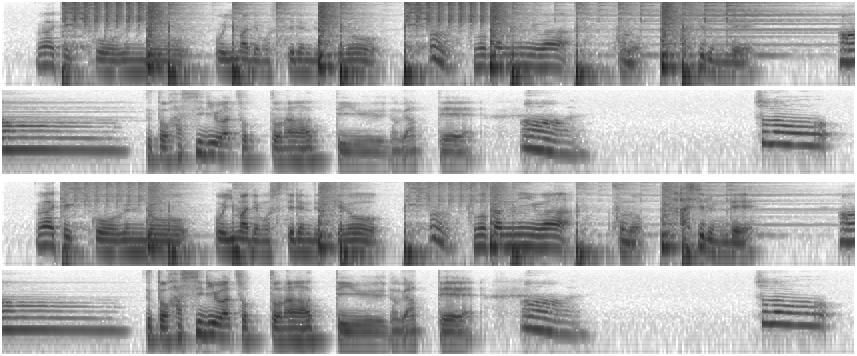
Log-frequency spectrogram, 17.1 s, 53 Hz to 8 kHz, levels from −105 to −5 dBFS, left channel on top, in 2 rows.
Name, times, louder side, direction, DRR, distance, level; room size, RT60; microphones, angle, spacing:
voice 1, 0.3-3.8 4.7-5.7 6.1-7.5 10.0-13.2, right 5 dB, 60° right, 0.4 m, -35 dB
sound 1, 0.6-2.0 2.3-2.9 3.2-3.7 4.0-8.0, left 6 dB, 85° left, 0.7 m, -32 dB
voice 2, 8.4-9.8 13.7-14.4 16.1-16.8, left 2 dB, 10° left, 0.4 m, -36 dB
9.8 x 6.0 x 6.6 m
head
